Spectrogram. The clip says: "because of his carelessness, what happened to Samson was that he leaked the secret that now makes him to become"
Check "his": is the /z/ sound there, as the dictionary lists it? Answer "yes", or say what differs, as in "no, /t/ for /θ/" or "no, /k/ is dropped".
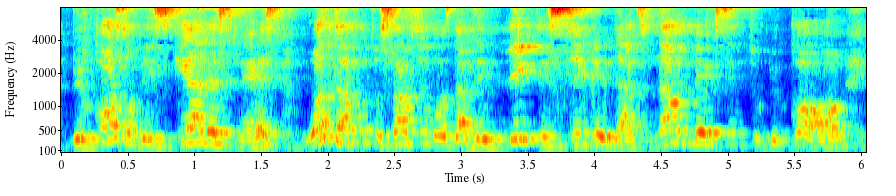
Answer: no, /s/ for /z/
